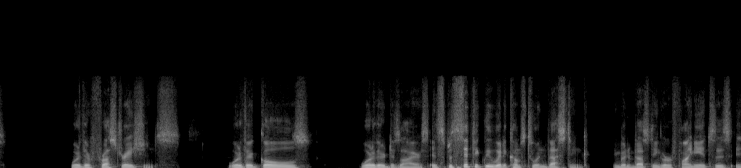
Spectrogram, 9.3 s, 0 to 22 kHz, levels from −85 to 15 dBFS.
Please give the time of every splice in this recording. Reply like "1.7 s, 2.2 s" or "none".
7.7 s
